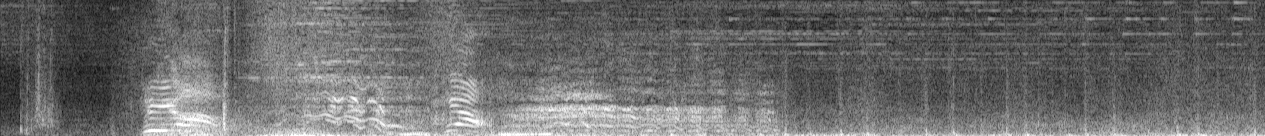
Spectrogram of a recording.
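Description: A horse gallops over grass with thudding hooves.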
